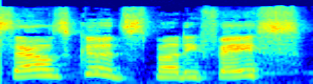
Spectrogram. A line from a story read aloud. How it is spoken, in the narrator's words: Truatan laughs and says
